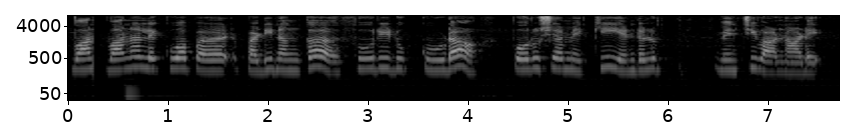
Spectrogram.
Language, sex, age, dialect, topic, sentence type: Telugu, female, 25-30, Southern, agriculture, statement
